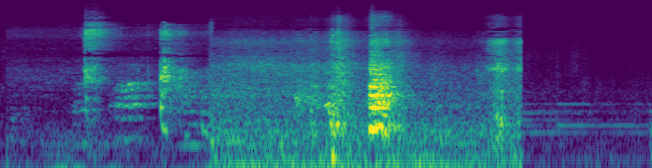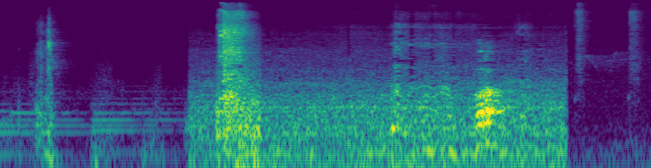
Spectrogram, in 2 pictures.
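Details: Cat sneezing: several short, sharp bursts of breath, with soft music and room noise in the background; sneezes.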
